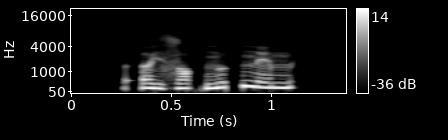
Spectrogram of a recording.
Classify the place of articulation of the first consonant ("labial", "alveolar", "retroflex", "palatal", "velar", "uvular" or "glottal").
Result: glottal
